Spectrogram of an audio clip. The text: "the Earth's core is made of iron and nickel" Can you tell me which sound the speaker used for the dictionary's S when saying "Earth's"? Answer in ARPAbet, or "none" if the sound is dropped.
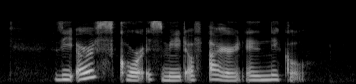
S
